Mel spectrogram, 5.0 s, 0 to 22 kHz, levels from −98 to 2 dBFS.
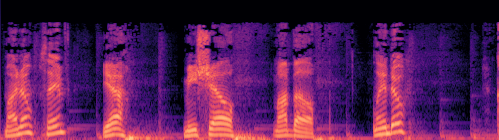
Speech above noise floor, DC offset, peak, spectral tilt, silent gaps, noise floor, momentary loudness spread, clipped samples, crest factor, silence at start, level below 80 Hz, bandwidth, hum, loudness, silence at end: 24 dB; under 0.1%; -4 dBFS; -5 dB/octave; none; -41 dBFS; 16 LU; under 0.1%; 16 dB; 0.05 s; -28 dBFS; 11.5 kHz; none; -18 LUFS; 0 s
